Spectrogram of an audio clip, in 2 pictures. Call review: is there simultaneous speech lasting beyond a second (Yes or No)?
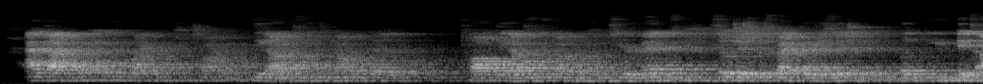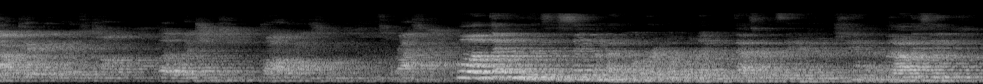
No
